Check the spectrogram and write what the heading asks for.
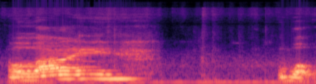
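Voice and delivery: normal talking voice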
